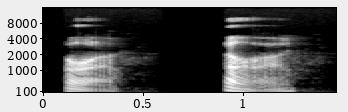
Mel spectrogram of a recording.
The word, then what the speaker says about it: horo horo: origin of the word uro uro the japanese way of pronouncing the word hollow referring to the user's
